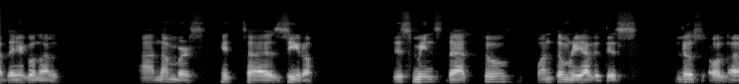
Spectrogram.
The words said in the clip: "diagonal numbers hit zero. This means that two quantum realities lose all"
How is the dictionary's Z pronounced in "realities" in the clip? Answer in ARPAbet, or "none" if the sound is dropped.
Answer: S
